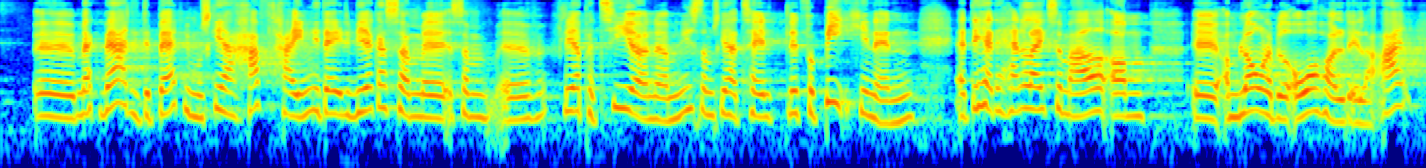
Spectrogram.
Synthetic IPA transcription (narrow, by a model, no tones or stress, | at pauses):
ømæɐɡ̥ʋæɐ̰d̥id̥e̝b̥æd̥ʋimɔ̽sɡ̥e̝̰ːhɑ̈hɑ̈fd̥hɑ̈e̝nn̩id̥ɛ̰ːd̥e̝ʋiɐɡ̥ɐsɒ̽møsɒ̽møfle̝ːɐpʰɑ̈t͡sʰḭːɐnəɒ̽minisd̥ɐnmɔsɡ̥e̝̰ːhɑ̈t͡sʰɛ̰ːld̥le̝d̥fɒ̽b̥ḭːhe̝nænn̩ʔæd̥e̝hæɐ̰d̥e̝ɦænlɐe̝ɡ̥əsɒ̽mɑ̈ːð̞̩ˠɒ̽m | øʔɒ̽mlɒ̰ʊ̰n̩æɐb̥le̝ːð̩ˠɒʊɐɦɒ̽l̰d̥elɐʔɑ̈ɪ̰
